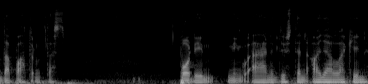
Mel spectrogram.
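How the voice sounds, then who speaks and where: A man's fairly low voice with vocal fry, at a moderate pace. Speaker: podcast co-host. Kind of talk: casual chat.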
